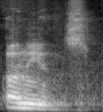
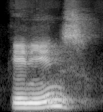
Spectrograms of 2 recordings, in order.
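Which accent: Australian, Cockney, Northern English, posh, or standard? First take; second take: standard; Australian. First: It is said in a plain standard British accent. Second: It is said in an Australian or New Zealand accent. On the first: "normal people say onions" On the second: "Australians and Kiwis"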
